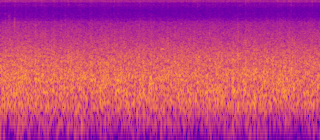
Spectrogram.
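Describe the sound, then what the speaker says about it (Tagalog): Heavy rain pours down as a dense, steady hiss that stays loud and unbroken the whole way through, with no voices over it. "Pakalakas sa ulan."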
